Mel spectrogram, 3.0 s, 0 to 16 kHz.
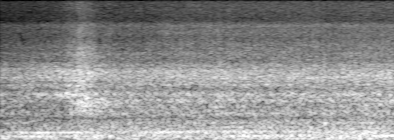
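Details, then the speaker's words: Ford Mondeo Mk4 1.8 diesel, previously P2263 boost fault and limp mode, after carbon cleaning freed a seized part: smooth steady pull under road noise, no hesitation; full power restored, about 15 miles driven. "Plenty of power there. Nothing wrong with that."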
